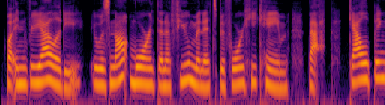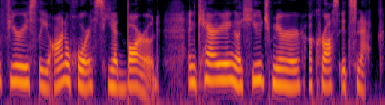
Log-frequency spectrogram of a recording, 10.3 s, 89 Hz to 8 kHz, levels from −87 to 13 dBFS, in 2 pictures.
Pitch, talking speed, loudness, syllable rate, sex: 220 Hz, 180 wpm, -17 LUFS, 5.3 syllables/s, female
